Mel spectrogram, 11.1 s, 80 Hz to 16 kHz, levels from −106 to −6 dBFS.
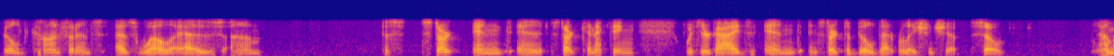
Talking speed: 130 wpm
